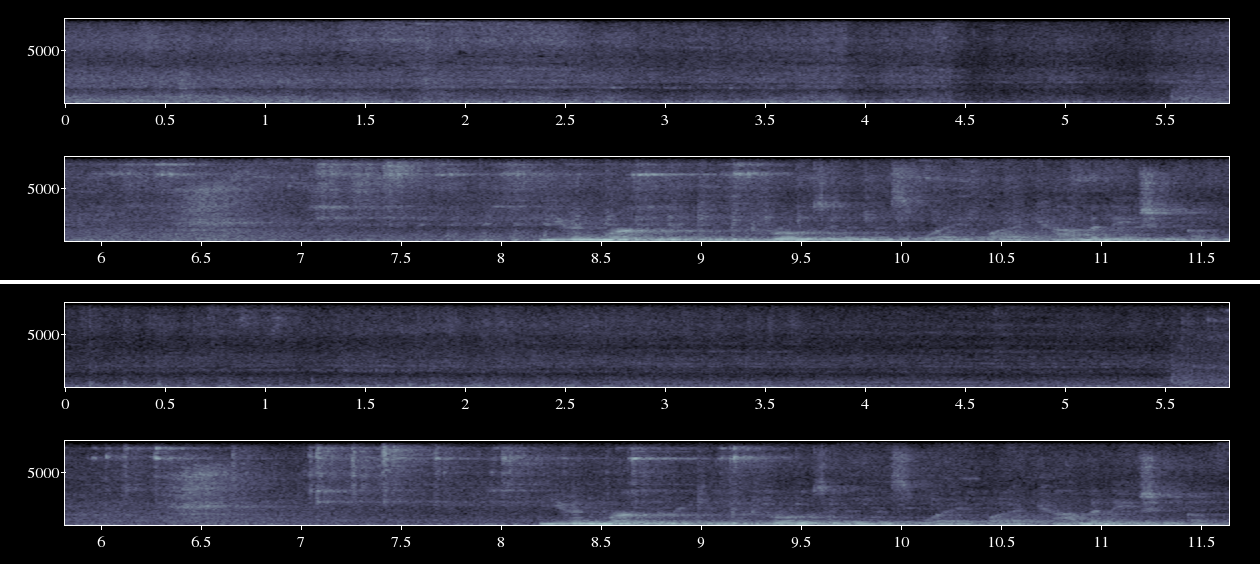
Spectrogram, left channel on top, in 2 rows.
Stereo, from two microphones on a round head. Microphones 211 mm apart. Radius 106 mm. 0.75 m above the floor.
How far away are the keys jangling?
About 4.5 m.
